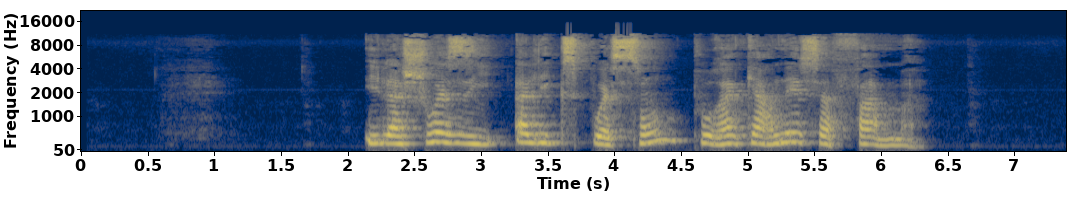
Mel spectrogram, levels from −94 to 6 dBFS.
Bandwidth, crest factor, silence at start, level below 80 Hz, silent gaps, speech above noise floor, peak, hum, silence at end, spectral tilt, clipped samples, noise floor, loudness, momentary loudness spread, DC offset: 12.5 kHz; 18 dB; 2.15 s; -62 dBFS; none; 55 dB; 0 dBFS; none; 1.1 s; -2.5 dB/octave; under 0.1%; -70 dBFS; -14 LUFS; 11 LU; under 0.1%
